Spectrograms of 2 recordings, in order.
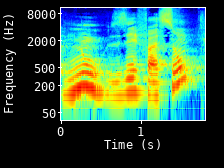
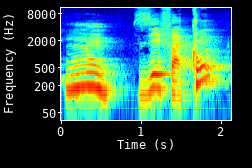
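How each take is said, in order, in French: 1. La consonne du milieu est un son S doux. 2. La consonne du milieu est un son K dur. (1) "on va bien dire" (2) "on ne va pas dire ici"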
